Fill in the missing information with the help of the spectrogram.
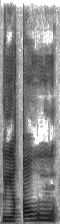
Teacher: Bukan huruf u, tapi di sini jadinya huruf w. Ya, liqau dikeraskan bibirnya.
